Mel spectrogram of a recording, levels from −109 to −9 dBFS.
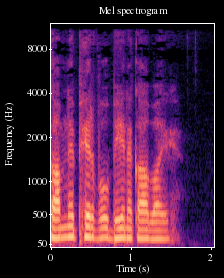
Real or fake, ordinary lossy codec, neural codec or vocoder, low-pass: real; AAC, 64 kbps; none; 10.8 kHz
